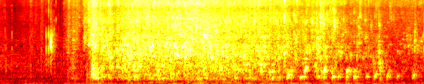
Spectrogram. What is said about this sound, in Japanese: 今は低温調理器で使った水を流した音ですね。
